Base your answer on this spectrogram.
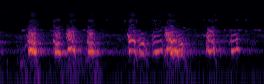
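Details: Segugio Italiano hunting hare in a Cyprus forest, giving quick clusters of high yelping bays, two or three at a time with brief gaps.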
